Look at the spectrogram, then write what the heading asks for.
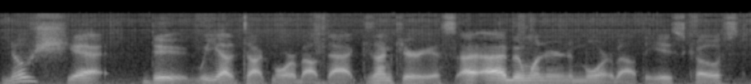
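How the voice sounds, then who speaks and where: Slow, low-voiced profane gaming streamer man. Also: lively intonation, slight background noise. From California. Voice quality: crude, rambling, swears a lot. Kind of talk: casual profane banter while gaming.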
